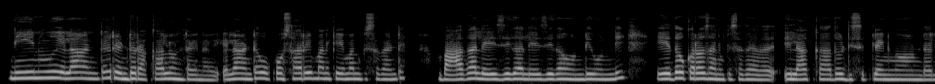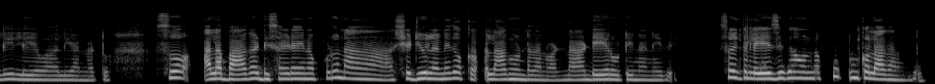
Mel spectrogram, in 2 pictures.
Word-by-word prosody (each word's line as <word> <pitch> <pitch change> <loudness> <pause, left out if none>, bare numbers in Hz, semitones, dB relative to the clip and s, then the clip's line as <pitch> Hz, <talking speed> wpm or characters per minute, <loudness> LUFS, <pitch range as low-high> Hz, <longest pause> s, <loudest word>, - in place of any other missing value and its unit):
నేను 295 +1 +2 0.2
ఎలా 275 0 +2
అంటే 270 +2 -3
2 260 -1 +4
రకాలు 250 +2 -1
ఉంటాయి 230 -2 -1
నావి. 205 -2 -7
ఎలా 255 +3 +1
అంటే? 250 +2 0
ఒక్కోసారి 260 +1 -1
మనకేమనిపిస్తదంటే 250 -1 -2 0.4
బాగా 235 +4 +2
లేజీగా, 245 +1 +3
లేజీగా 240 +1 +1
ఉండి, 235 +1 +1
ఉండి 240 +5 0 0.4
ఏదో 255 +2 +4
ఒక 270 - -1
రోజు 265 -1 +3
అనిపిస్తుంది 235 0 -3
కదా! 215 -1 -3 0.2
ఇలా 235 -1 +3 0.2
కాదు. 230 +1 -1
డిసిప్లిన్‌గా 225 0 -2
ఉండాలి. 215 +2 -3
లేవాలి 210 -1 -4
అన్నట్టు. 195 0 -11 0.5
సో, 310 - +1 0.4
అలా 265 +2 +5
బాగా 245 +4 +2
డిసైడ్ 255 +2 0
అయినప్పుడు 255 +4 -1
నా 265 - +1 0.5
షెడ్యూల్ 265 0 +4
అనేది 260 +3 +1
ఒకలాగా 235 -2 -2
ఉండదనమాట. 210 -3 -5
నా 210 - -3 0.2
డే 225 - +2
రొటీన్ 215 -1 -4
అనేది. 205 0 -9 0.5
సో, - - 0
ఇక 295 - -1
లేజీగా 270 +3 +5
ఉన్నప్పుడు 285 +6 -4
ఇంకోలాగా 245 -7 +2
ఉంది. 200 -4 -13
245 Hz, 150 wpm, -29 LUFS, 225-265 Hz, 0.5 s, అలా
